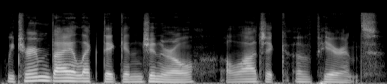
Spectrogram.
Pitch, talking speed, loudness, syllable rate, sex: 125 Hz, 140 wpm, -17 LUFS, 5.1 syllables/s, male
